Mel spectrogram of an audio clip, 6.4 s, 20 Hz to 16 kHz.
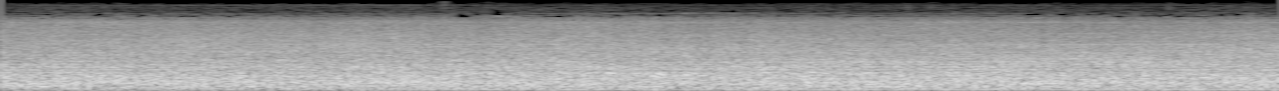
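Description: Airbus A380's four turbofan engines running at taxi power as the airliner taxis: a steady rushing jet noise with a faint whine in it.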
